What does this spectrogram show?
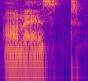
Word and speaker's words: honest: at OU n est honest these words seems to be consonant because the initial sound is yet but it is silent in pronunciation so the second the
